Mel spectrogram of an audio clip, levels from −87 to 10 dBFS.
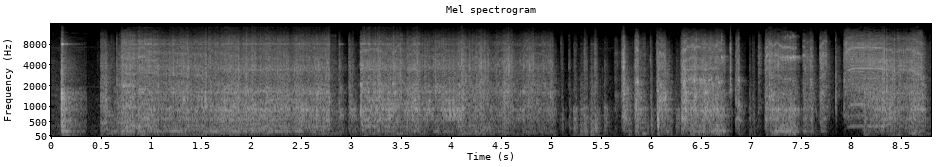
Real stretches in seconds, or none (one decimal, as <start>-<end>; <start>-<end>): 0.0-6.5; 7.0-8.8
